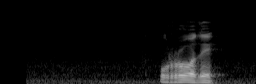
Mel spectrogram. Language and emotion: Russian, neutral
